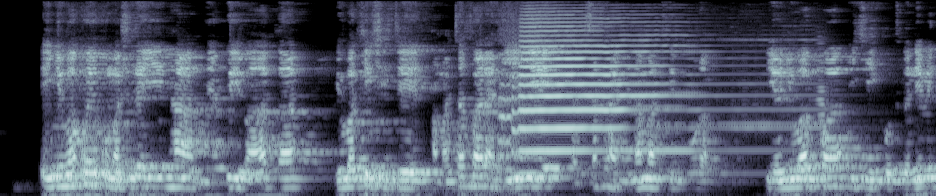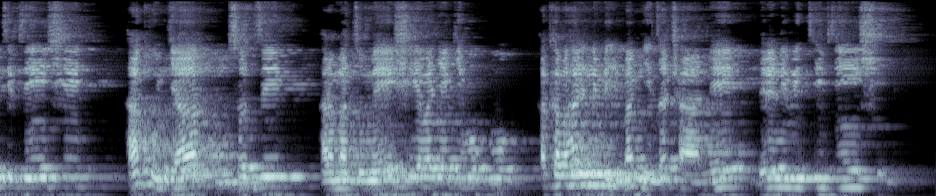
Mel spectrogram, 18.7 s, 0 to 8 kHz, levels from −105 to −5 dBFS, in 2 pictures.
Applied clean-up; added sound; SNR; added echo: classical method WPE with log-MMSE.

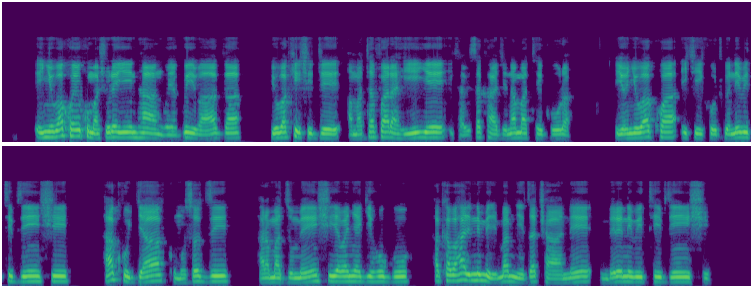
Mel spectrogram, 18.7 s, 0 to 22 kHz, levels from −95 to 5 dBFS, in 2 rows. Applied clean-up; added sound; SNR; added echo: none; none; none; none.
